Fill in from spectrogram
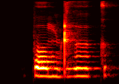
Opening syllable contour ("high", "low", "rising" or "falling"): low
